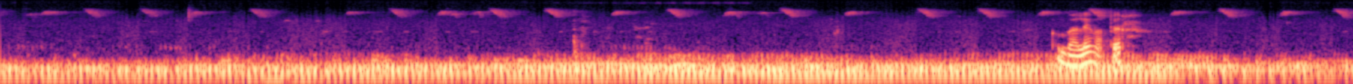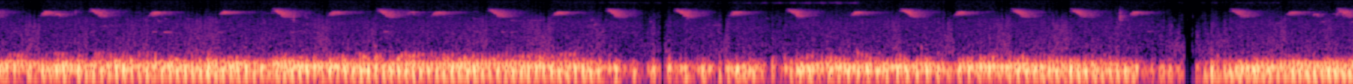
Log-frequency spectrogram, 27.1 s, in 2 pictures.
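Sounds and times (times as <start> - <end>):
low rumble: 0.0 - 27.0
bird calling repeated phrase: 9.2 - 14.1.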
